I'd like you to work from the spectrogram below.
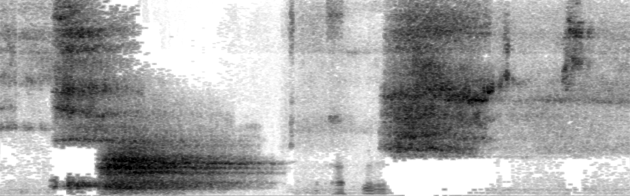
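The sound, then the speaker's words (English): Long, airy exhalations from a person during a breathing and voice exercise: two drawn-out hissing breaths separated by a short gap holding a few brief, softer sounds. “So we're going to breathe out again.”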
